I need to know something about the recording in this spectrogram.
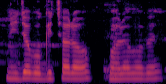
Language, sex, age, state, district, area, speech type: Odia, female, 18-30, Odisha, Malkangiri, urban, spontaneous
